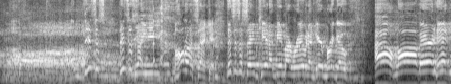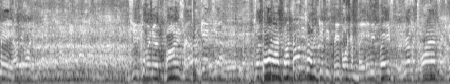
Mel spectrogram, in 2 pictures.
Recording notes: BOATFEST 2023! LIVE ON STAGE!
